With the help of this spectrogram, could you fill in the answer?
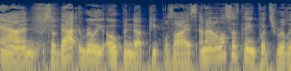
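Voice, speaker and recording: At a moderate pace, a woman talks with a very deep, low pitch and ordinary pitch variation. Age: 60s. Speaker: author. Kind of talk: casual chat.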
